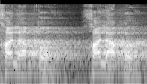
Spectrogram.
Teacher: خلق یہاں بھی قلقلہ ہوگا کیونکہ قاف حروف قلقلہ میں سے وقف کی صورت میں آواز مخرج سے ٹکرائے گی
